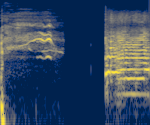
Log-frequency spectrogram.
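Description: Two loud, honking nose blows with a trumpet-like, reedy tone. Each lasts under a second, and a brief silent pause separates them. No one speaks.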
